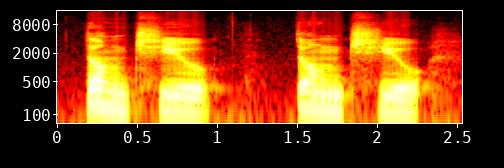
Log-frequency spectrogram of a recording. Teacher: t 碰到了 u 前面那个 ye，一定变成 ch 这个声音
